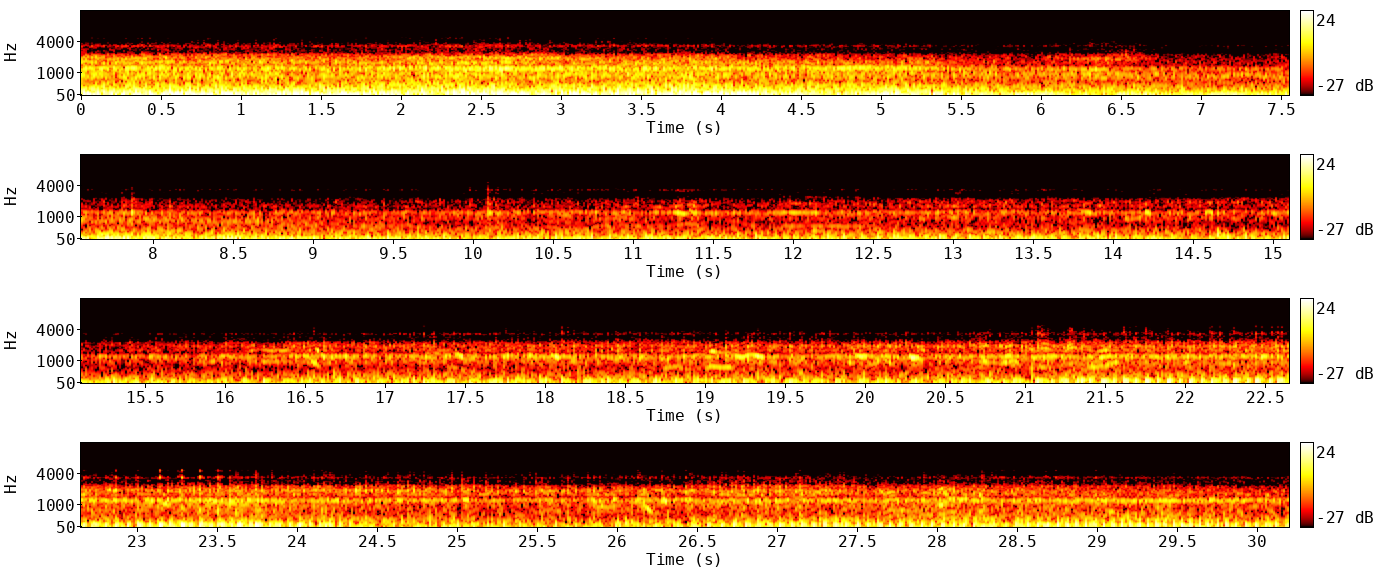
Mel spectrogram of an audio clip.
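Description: Motorcycle running on the road with heavy wind rush on the mic, then easing off to a low, pulsing engine note as it slows down after about five seconds, with the engine swelling louder twice near the end.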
